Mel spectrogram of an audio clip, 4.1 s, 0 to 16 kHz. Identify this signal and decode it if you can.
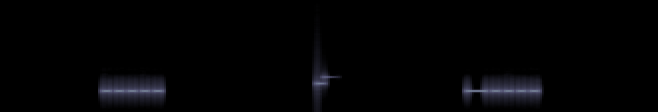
Morse code, heard as a keyed tone, about 29 wpm, 700 Hz. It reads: 5 6
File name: Single-Letter-Number-30wpm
